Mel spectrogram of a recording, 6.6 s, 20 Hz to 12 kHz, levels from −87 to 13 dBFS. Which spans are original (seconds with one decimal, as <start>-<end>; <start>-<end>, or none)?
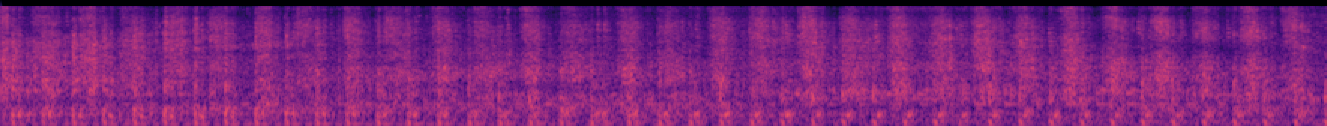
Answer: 0.0-3.0; 4.8-6.6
